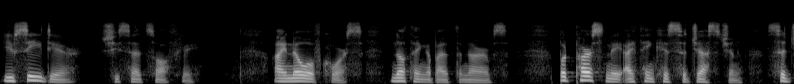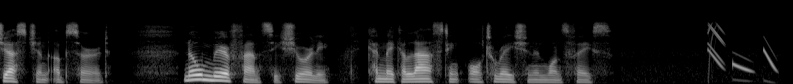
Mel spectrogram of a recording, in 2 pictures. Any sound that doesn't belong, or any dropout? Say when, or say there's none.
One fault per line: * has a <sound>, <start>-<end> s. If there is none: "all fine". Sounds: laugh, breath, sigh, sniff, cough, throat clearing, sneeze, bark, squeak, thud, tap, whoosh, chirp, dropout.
* has a chirp, 15.0-15.7 s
